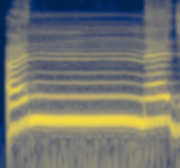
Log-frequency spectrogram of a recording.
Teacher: جیم ساکن قلقلہ ہوگا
